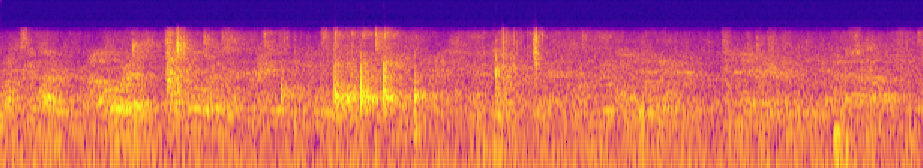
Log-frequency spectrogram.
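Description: Game pieces click against a wooden board.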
